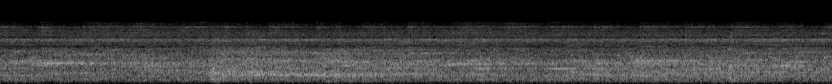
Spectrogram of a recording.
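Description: Indoor swimming pool ambience: a steady wash of water noise from swimmers, echoing in the tiled hall, with no distinct strokes or splashes standing out.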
